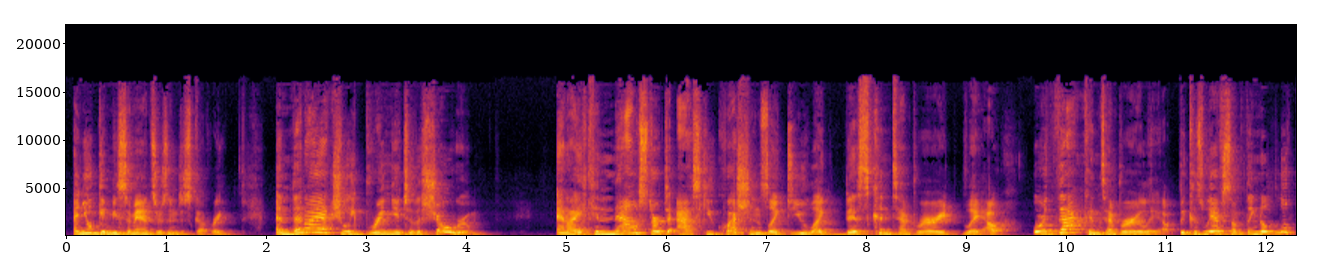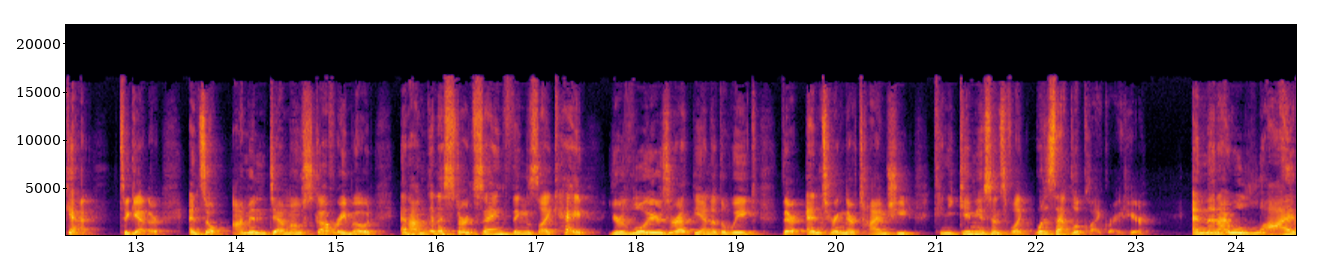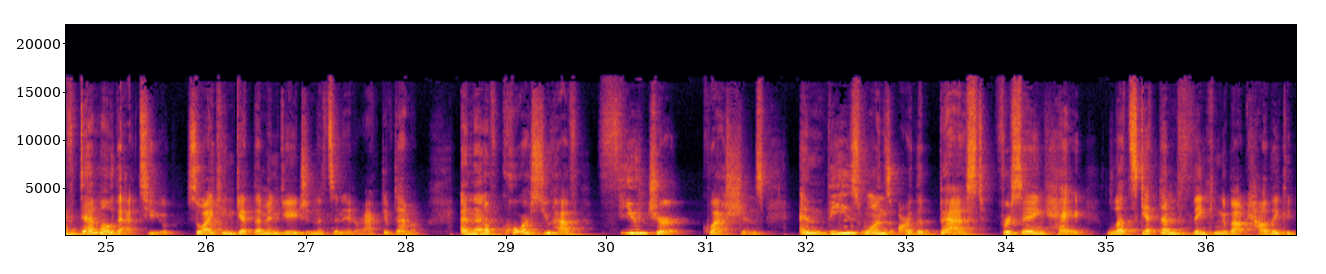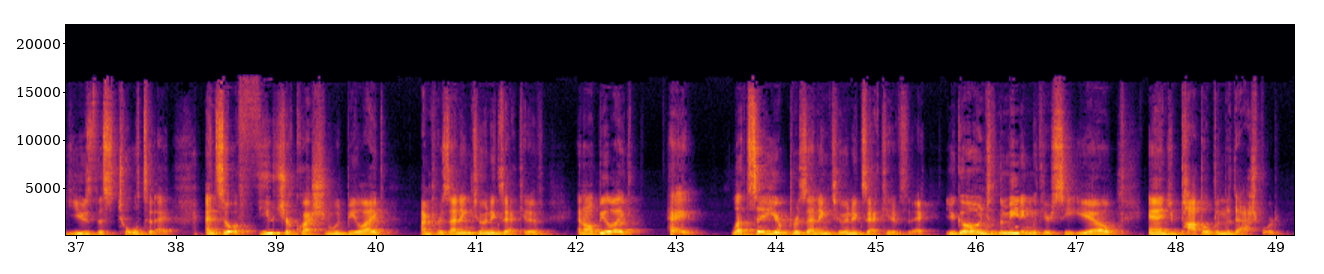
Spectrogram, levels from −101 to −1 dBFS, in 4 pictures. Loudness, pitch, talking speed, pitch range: -20 LUFS, 165 Hz, 215 wpm, 130-220 Hz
